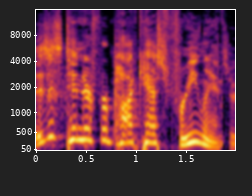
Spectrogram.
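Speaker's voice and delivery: mock cheesy announcer voice, high, swinging pitch.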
